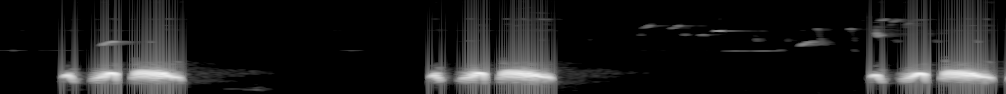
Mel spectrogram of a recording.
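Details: Wild-dove lure call of a spotted dove: three phrases roughly three seconds apart, each of three soft cooing notes ending in a longer one. A few faint chirps in the background.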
